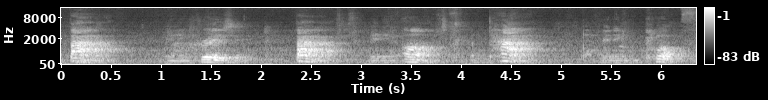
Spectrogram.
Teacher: the first one is fully voiced the second one is voiceless and unaspirated and the third one is voiceless and aspirated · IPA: b p pʰ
